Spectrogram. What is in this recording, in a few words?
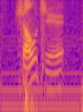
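"shou3zhi3", Chinese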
